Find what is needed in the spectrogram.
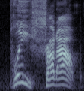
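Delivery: loud, high mock exasperation; imitated pissed off. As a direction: play the roommate at his wits' end. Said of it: "he gets so pissed off".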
